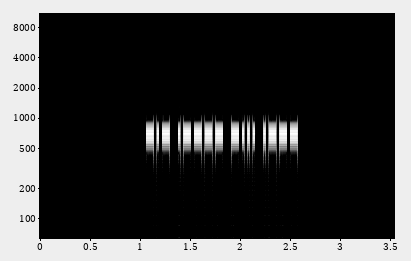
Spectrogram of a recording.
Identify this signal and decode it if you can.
Morse code, heard as a keyed tone, about 46 wpm, 700 Hz. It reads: K1BJ
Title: USA Call Signs - 3x Character Spacing - 45wpm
